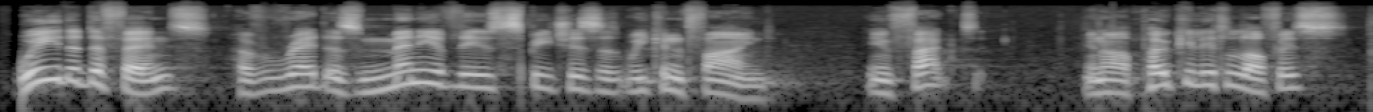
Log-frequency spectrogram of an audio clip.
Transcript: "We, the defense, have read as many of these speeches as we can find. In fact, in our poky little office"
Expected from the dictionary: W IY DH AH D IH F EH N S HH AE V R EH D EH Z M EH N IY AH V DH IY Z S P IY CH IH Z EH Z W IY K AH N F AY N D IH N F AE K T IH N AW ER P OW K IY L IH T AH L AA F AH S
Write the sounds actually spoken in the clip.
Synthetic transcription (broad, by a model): W IY DH AH D IH F EH N S HH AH V R EH D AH Z M EH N IY AH V DH IY Z S P IY CH IH Z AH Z W IY K AH N F AY N D IH N F AE K T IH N AW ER P OW K IY L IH T L AA F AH S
